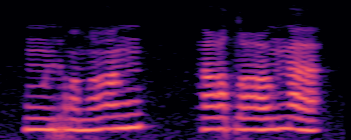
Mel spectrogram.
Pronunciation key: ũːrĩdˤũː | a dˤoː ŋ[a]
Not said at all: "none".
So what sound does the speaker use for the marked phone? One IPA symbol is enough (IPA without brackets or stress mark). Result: a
